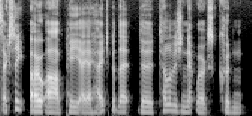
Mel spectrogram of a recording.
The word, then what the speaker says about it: Orpah: It's actually Orpah, but the television networks couldn't remember it and they couldn't spell it correctly, so she just changed it to Oprah.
